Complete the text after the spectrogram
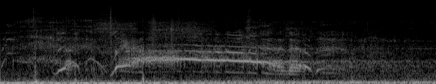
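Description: A young woman screams loudly in distress.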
